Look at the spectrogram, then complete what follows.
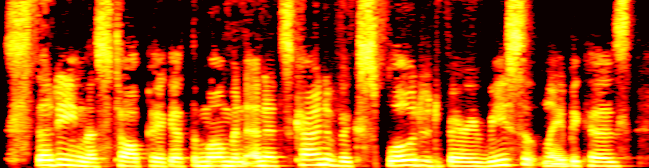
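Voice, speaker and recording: A woman's voice: mid-range voice, steady tone, normal speed, a little mellow. Female, young adult, academic podcast guest. Mid-range voice, conversational, thoughtful, hesitant delivery. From Turkey, grew up in the Balkans. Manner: thoughtful, hesitant, searching for words. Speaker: podcast guest, sociology researcher. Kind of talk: conversational interview answers.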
